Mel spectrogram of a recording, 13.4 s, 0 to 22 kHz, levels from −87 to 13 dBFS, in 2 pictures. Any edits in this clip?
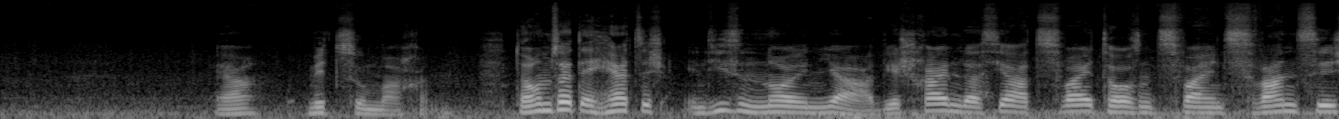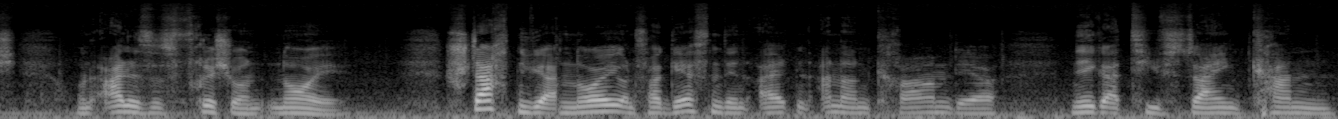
yes; 3 cuts; at 1.5 s, 3.4 s, 9.5 s

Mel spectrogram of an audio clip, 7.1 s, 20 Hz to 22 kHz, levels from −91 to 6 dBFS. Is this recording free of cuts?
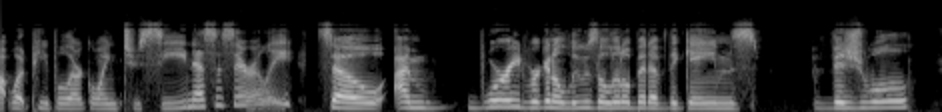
no; 1 cut; at 2.3 s

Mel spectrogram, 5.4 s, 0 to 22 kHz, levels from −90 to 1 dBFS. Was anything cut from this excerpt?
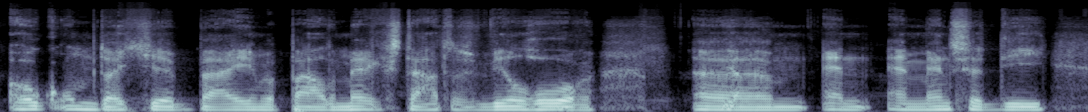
no; 0 cuts

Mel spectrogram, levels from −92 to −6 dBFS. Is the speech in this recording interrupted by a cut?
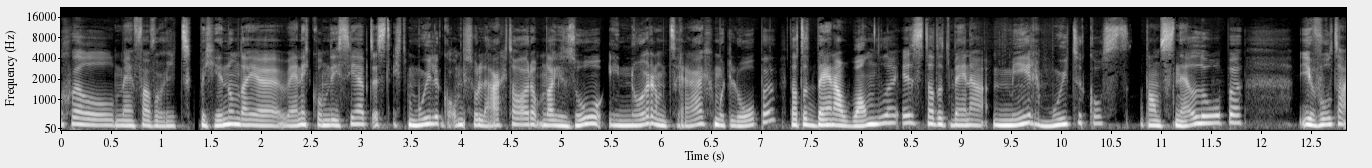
yes; 2 cuts; at 4.0 s, 7.2 s

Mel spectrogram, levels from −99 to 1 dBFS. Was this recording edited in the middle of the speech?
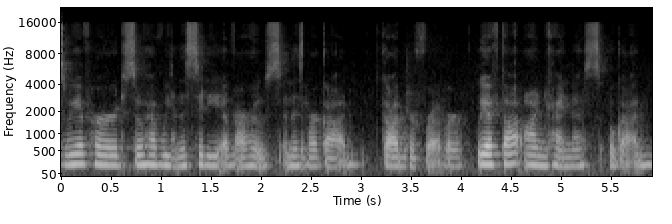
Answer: yes; 6 cuts; at 1.1 s, 1.7 s, 2.4 s, 3.4 s, 4.1 s, 4.9 s

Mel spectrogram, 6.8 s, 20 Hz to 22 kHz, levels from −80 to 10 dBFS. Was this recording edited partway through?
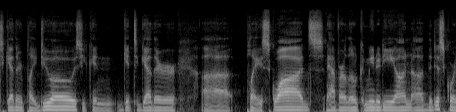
yes; 1 cut; at 4.9 s

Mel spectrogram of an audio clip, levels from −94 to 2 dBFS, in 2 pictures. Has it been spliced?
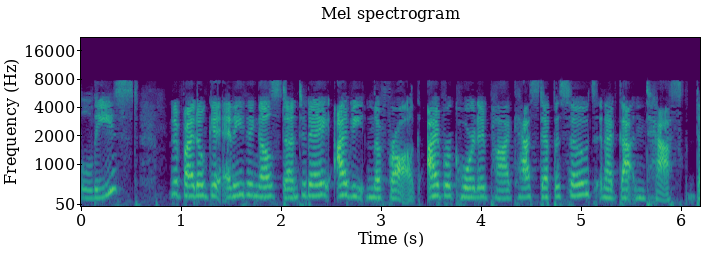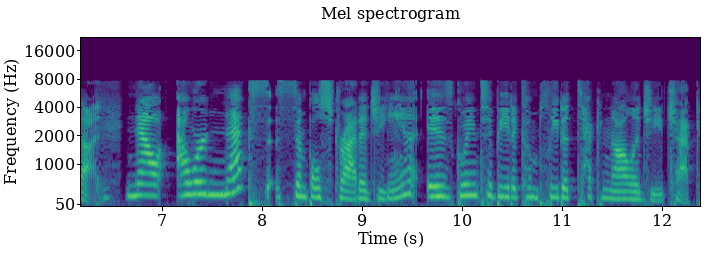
yes; 3 cuts; at 0.9 s, 5.6 s, 6.6 s

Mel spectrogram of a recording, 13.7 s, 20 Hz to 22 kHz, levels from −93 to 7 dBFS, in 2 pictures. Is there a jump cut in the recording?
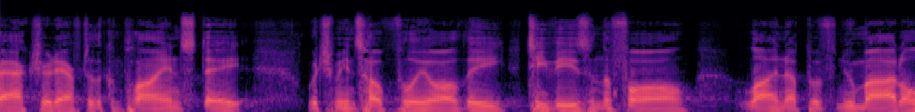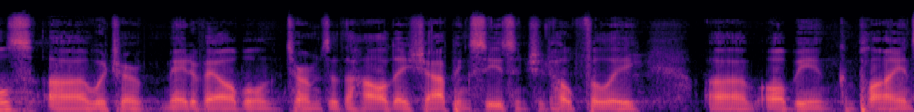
no; 0 cuts

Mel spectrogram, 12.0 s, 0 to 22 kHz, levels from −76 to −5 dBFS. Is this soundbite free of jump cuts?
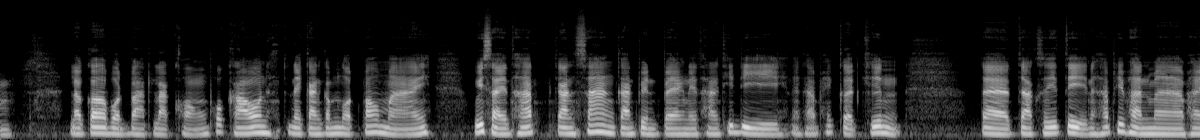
yes; 0 cuts

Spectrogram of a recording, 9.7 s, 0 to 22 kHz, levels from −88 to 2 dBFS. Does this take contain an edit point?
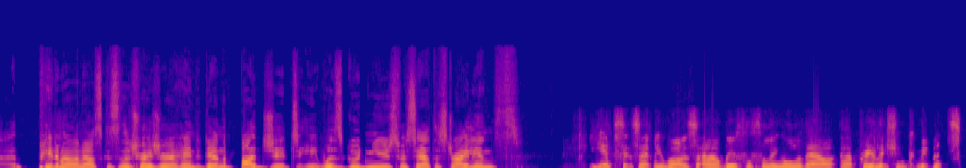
no; 0 cuts

